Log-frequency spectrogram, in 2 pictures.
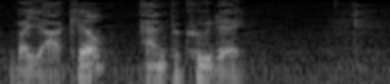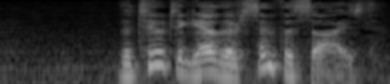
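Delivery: ordinary talk, nothing marked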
